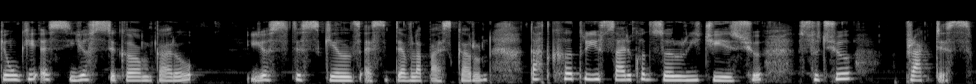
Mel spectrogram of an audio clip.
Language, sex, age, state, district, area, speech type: Kashmiri, female, 18-30, Jammu and Kashmir, Budgam, urban, spontaneous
